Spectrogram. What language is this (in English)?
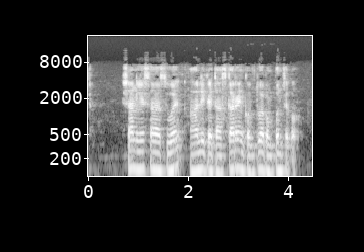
Basque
